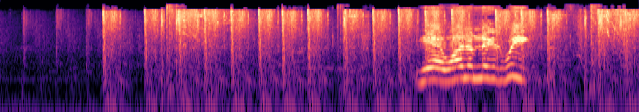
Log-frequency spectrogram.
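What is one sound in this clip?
A rifle fires rapid, sharp shots.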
